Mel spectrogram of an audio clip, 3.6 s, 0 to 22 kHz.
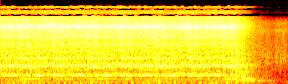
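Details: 1967 Ford F100 V8 that sat 28 years, with gasoline poured in to try a start: steady fast starter chugging for about three seconds, then it stops without firing and there is no spark; failed ignition points.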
